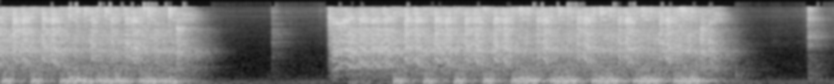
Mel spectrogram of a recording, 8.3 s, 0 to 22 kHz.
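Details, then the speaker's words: Custom Yamaha Banshee with 600cc sport bike engine swap, not run in a while, no tank fitted, choke on after freeing a leaking carburetor float: runs crisp and even, then fades out twice within seconds of each restart; fuel starvation stall. "Obviously, it would help if we had a consistent gas flow going into it, because it just runs out of gas instantly."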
